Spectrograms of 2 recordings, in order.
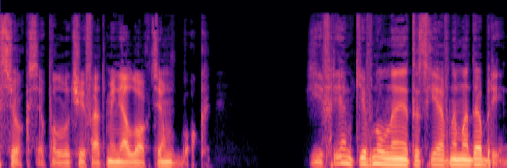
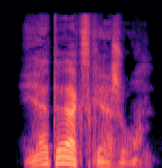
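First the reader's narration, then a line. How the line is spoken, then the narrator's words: Heavy sigh. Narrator (Russian): тяжело вздохнул Ефрем Иванович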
